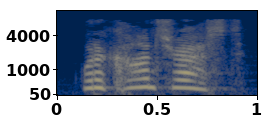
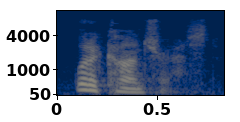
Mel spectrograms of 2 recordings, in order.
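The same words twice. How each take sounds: First: Lifted high in amazement; higher, marvelling. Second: Dropped soft, almost under the breath; hushed. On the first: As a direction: raise it up in wonder. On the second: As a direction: let it sink quietly. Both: Shown as a demonstration.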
